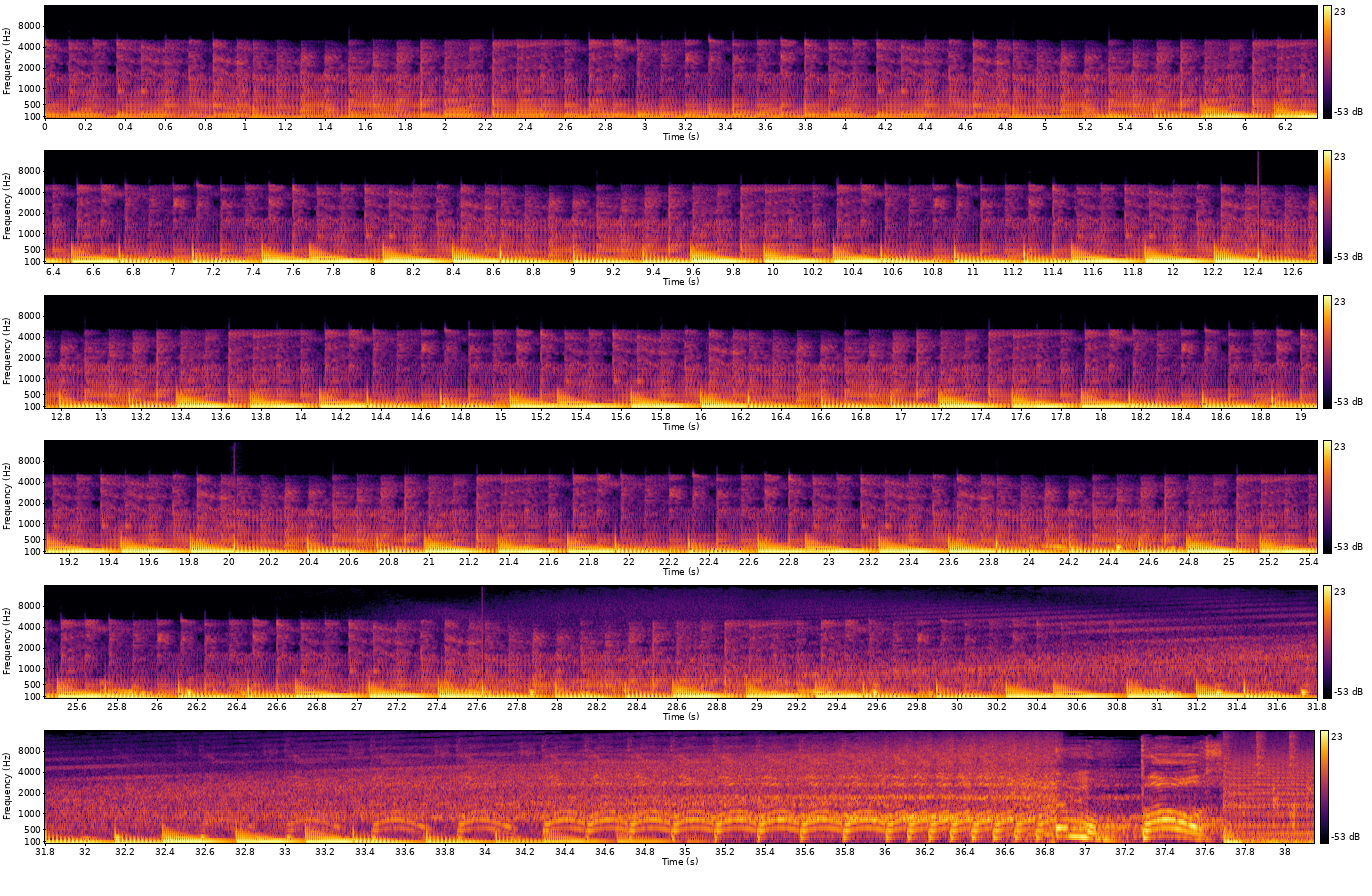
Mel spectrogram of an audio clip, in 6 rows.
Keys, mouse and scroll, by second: 13.8 click, 16.1 middle click, 17.8 shift+middle click, 20.4 shift+middle click, 22.4 shift+middle click, 24.0 shift+middle click, 29.7 click, 35.9 click.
